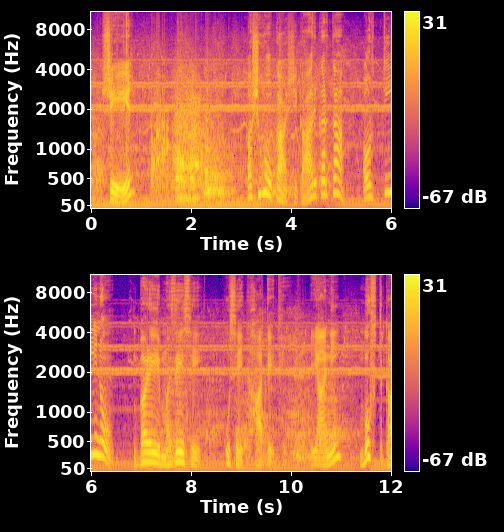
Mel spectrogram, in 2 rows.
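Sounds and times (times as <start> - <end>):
lion roaring: 0.0 - 4.6, 7.7 - 11.4.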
